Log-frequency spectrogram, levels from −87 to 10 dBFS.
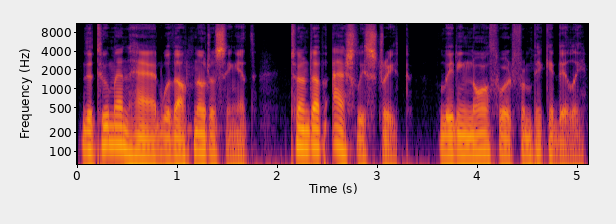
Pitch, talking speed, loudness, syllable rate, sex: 90 Hz, 175 wpm, -19 LUFS, 5.9 syllables/s, male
